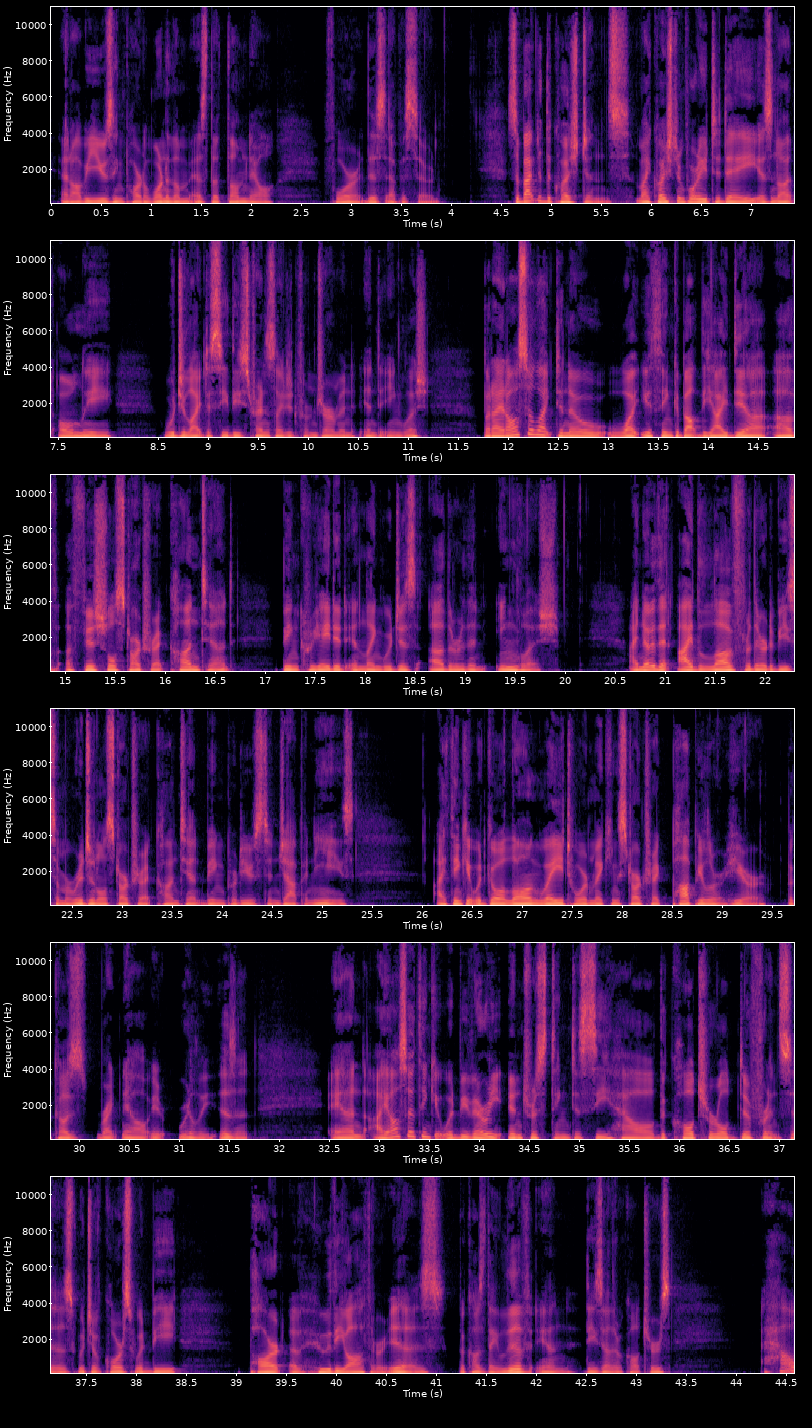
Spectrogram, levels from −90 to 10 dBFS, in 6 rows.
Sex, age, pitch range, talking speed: male, 30-49, 100-130 Hz, 180 wpm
